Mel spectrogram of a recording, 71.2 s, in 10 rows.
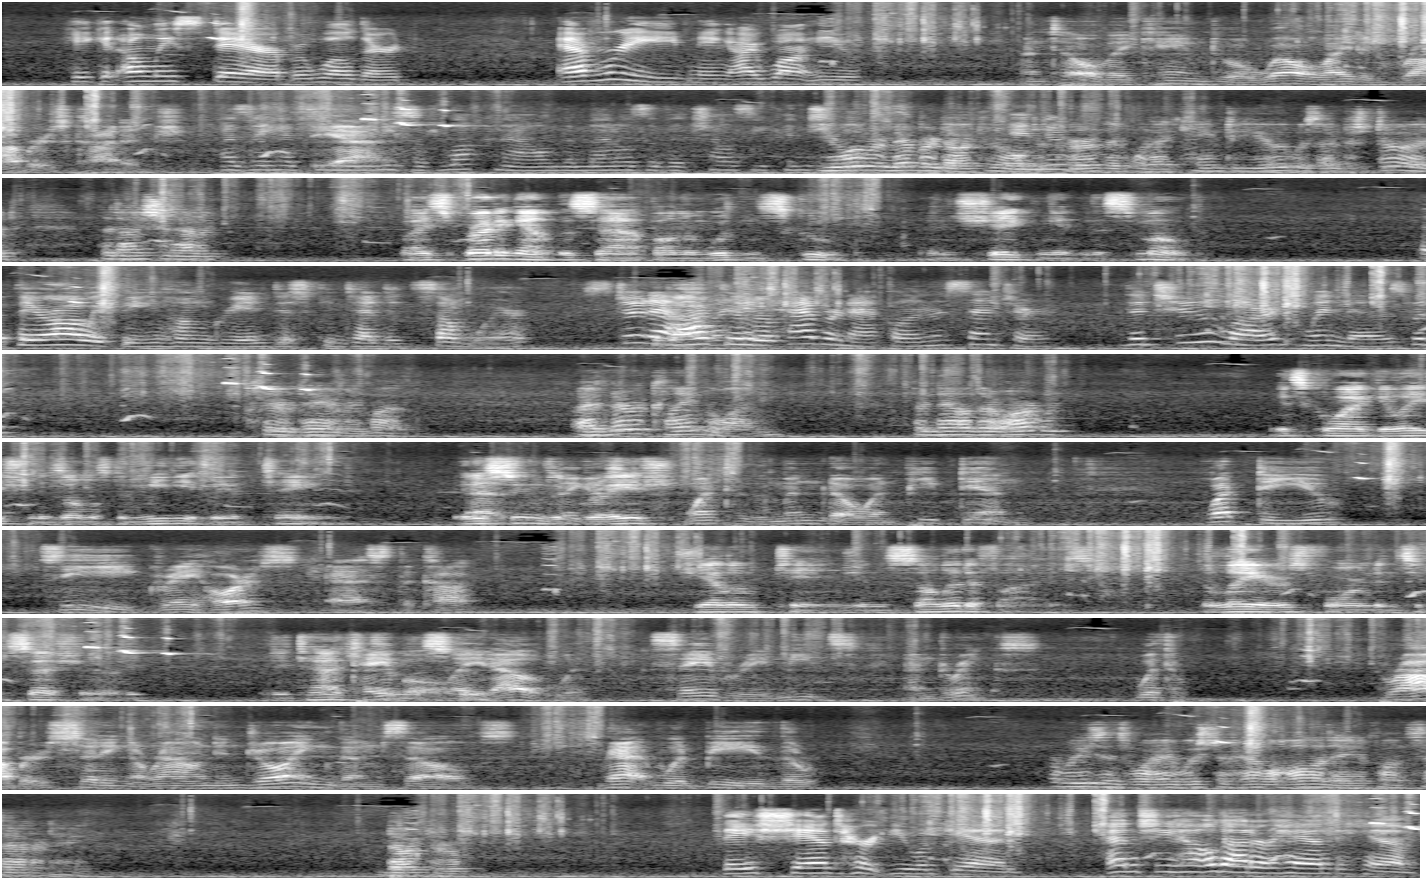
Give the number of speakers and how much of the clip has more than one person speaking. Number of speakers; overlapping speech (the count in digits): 7, about 8%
